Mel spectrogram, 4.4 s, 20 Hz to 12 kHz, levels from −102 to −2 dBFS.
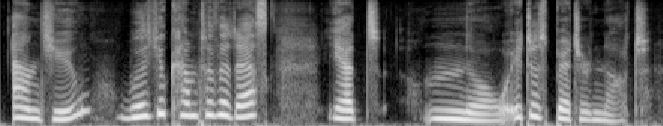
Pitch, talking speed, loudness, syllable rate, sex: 255 Hz, 165 wpm, -17 LUFS, 4.4 syllables/s, female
